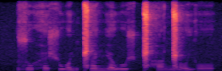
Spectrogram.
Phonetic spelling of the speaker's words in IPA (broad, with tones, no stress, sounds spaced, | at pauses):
z u˧ h ɛ˧ ʃ w o˧ nʲ ǁ ɛ̃˦ nʲ a˦ w u˦ ʃ ǁʰ a˨ ŋ͡ǁ o˧ j o˧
